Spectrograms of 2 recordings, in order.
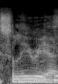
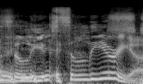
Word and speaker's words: Celerio: And they're pronouncing it with a celery. Sorry, the Celerio. – Celerio.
